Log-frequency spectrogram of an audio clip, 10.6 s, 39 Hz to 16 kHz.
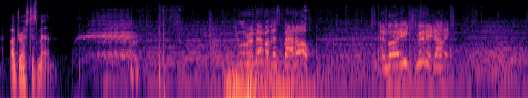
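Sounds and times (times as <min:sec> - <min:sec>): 
speech: 0:00.2 - 0:01.2, 0:05.1 - 0:06.3, 0:07.6 - 0:09.2
horse whinnying as it is mounted at San Jacinto Creek in Texas: 0:01.5 - 0:02.9
horse hoof clops: 0:02.7 - 0:04.3, 0:06.3 - 0:10.5.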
